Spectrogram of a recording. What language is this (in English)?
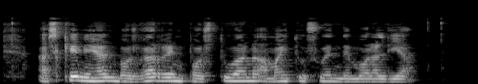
Basque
